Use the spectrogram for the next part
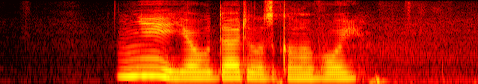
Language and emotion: Russian, sad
